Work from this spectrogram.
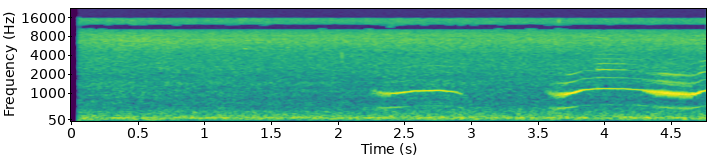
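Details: Domestic cat meowing indoors while foster kittens Ginny and Leo are fed pate and daddy cat wants food too; two rising-falling meows about a second apart, the second longer and louder, over steady low room hum.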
